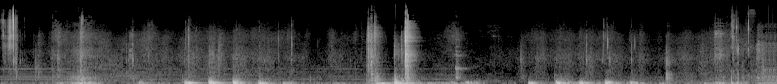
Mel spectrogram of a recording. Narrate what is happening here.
I walked to shut the door and then walked back to my desk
